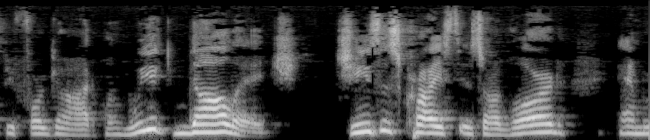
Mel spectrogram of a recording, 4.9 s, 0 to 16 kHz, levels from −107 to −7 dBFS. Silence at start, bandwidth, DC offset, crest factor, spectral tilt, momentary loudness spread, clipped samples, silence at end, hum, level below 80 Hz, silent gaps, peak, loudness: 0.05 s; 13.5 kHz; under 0.1%; 18 dB; -4 dB/octave; 16 LU; under 0.1%; 0 s; none; -70 dBFS; none; -8 dBFS; -25 LUFS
